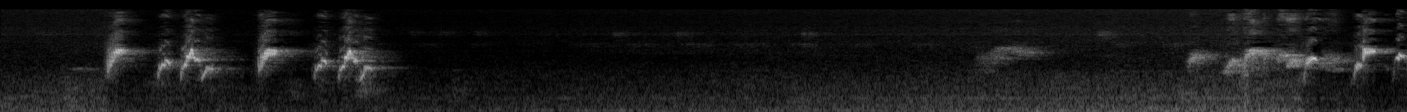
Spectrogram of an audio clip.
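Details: Red-whiskered bulbul singing a quick burst of four loud, clipped warbled notes, a pause, then a softer phrase and a final run of bright chirped notes.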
